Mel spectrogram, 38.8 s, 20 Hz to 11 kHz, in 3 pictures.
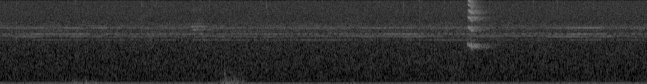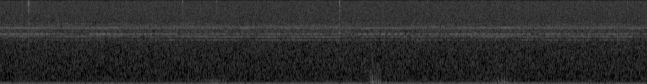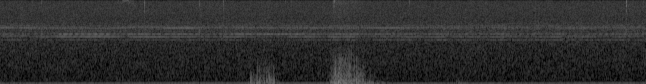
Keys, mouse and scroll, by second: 0.1 shift+middle click, 0.6 scroll up 1, 4.4 click, 10.5 scroll down 1, 11.0 shift+middle click, 12.7 click, 16.1 scroll down 1, 16.3 shift+middle click, 16.5 scroll up 1, 17.9 e, 19.1 click, 19.2 scroll down 2, 19.5 shift+middle click, 19.7 scroll up 1, 20.1 middle click, 20.6 scroll up 1, 21.6 middle click, 22.2-24.1 scroll up 1, 24.7 middle click, 29.7 scroll up 1, 31.3 e, 32.5 click, 34.4 e, 35.5 click, 36.8 s, 38.2 click, 38.5 scroll up 1.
